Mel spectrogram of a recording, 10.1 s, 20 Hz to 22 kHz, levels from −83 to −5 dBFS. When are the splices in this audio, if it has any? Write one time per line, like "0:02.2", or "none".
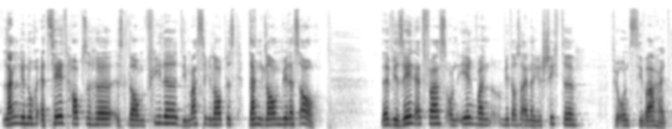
none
